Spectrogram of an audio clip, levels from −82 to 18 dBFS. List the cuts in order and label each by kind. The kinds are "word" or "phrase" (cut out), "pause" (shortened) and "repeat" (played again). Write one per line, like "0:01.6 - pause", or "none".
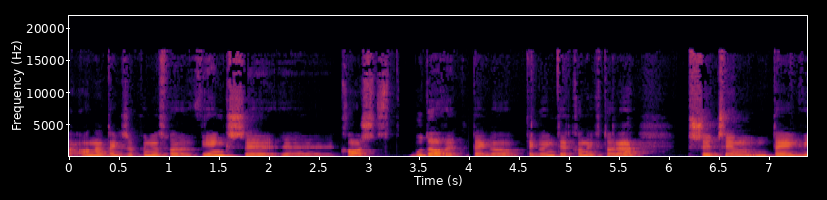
none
